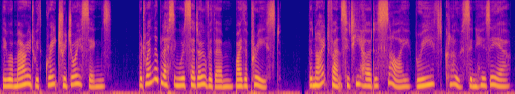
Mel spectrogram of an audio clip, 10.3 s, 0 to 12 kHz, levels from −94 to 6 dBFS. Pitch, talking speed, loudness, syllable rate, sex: 220 Hz, 170 wpm, -18 LUFS, 4.2 syllables/s, female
